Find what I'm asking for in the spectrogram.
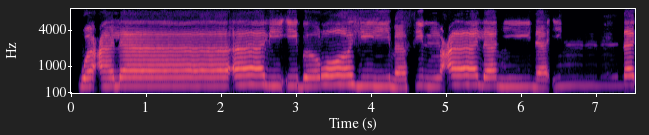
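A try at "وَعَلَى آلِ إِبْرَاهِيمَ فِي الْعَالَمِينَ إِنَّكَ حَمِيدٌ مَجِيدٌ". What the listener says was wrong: Fil alamin. Berhentinya dari fil alamin. Baru kemudian innaka dipisah.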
